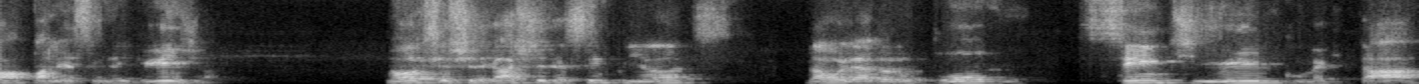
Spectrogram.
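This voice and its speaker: A man's high-pitched voice at a moderate pace. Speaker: pastor and theology teacher. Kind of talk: lecture. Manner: forceful, strong tone.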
